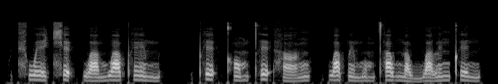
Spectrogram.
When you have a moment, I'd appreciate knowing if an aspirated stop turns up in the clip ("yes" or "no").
yes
